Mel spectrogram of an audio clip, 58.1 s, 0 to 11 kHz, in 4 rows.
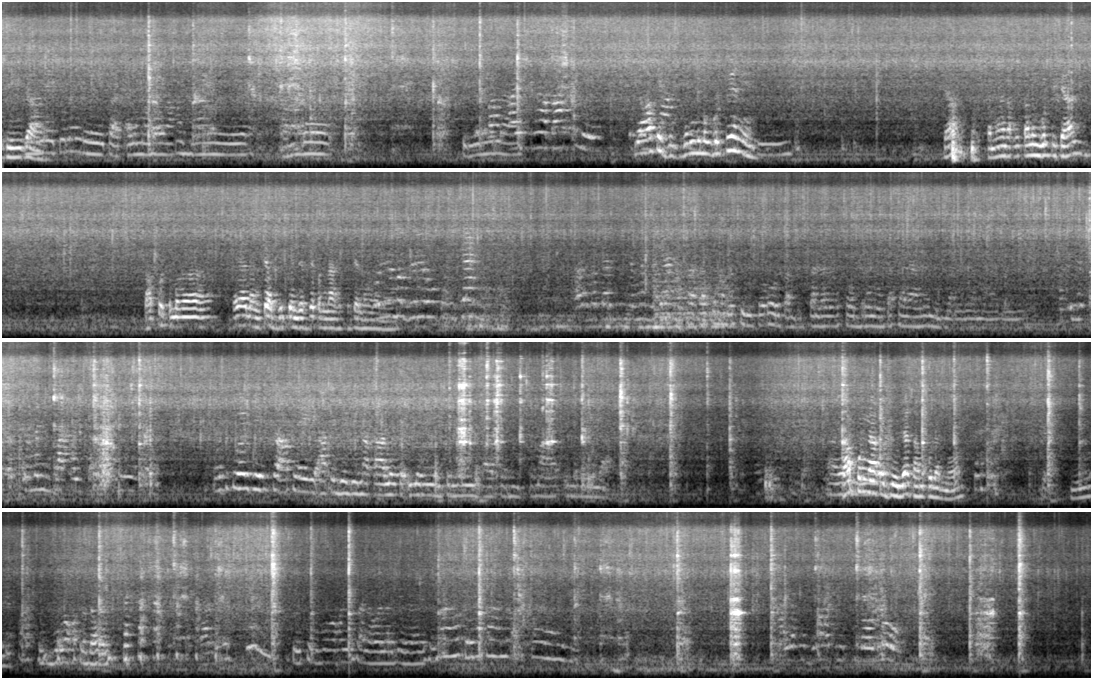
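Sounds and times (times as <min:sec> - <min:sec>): food sizzling in hot oil: 0:00.0 - 0:58.0
metal spatula scraping a wok: 0:01.4 - 0:08.3, 0:20.4 - 0:21.9, 0:22.9 - 0:24.4, 0:28.9 - 0:31.3, 0:33.4 - 0:48.4, 0:49.3 - 0:57.4.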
